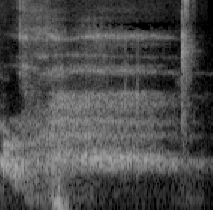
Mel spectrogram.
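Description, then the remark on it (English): A person imitates a long, deep, raspy breath, a single drawn-out inhale and exhale with a brief sharper puff near the end, moderately loud. “Um, but you hear this very deep breathing, and as you stand there playing,”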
